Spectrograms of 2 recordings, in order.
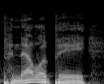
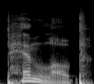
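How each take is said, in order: First: The name is said with four syllables. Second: The name is said with three syllables. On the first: The speaker calls it right. "pronounced the name Penelope as" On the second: The speaker calls it wrong.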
